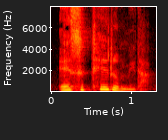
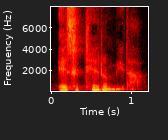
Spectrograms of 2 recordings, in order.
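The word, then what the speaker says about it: אֶסְתֵּר: 방식을 따라온 겁니다 그래서 에스더 이렇게 말하지만 히브리어 발음은 에스테르 예 별을 의미하고요 루은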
